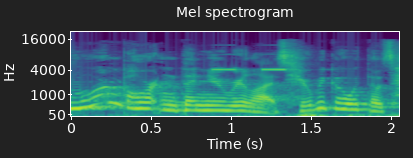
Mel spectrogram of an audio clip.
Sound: timer beeps

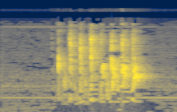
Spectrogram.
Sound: lip smacking sound

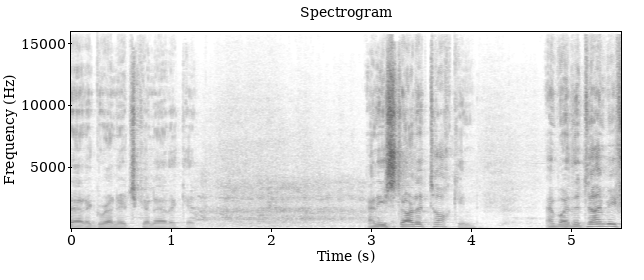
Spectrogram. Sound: laughter

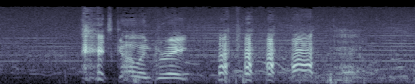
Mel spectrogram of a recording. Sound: chuckles!

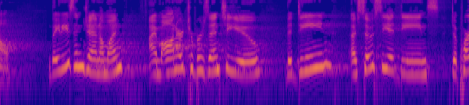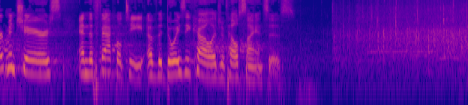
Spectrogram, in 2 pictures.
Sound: applause

